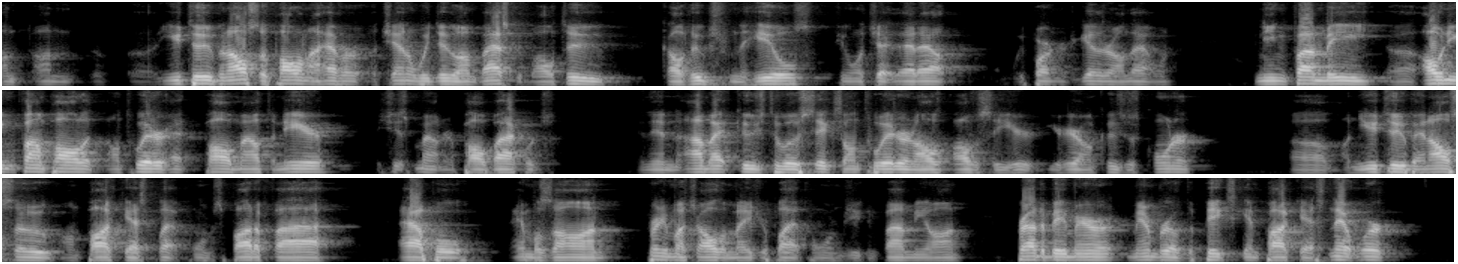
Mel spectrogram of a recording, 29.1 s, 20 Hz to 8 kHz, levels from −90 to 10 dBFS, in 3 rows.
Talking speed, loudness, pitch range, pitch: 220 wpm, -19 LUFS, 95-110 Hz, 100 Hz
